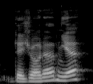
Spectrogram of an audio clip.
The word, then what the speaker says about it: Desjardins: I think that's how you pronounce her name. – Desjardins. – That sounds better.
